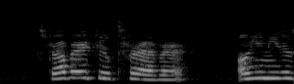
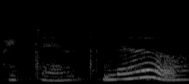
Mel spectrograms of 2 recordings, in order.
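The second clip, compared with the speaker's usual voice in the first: whisper; 2 semitones lower, 11 dB quieter than usual. Real, not acted. Whispered admission.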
